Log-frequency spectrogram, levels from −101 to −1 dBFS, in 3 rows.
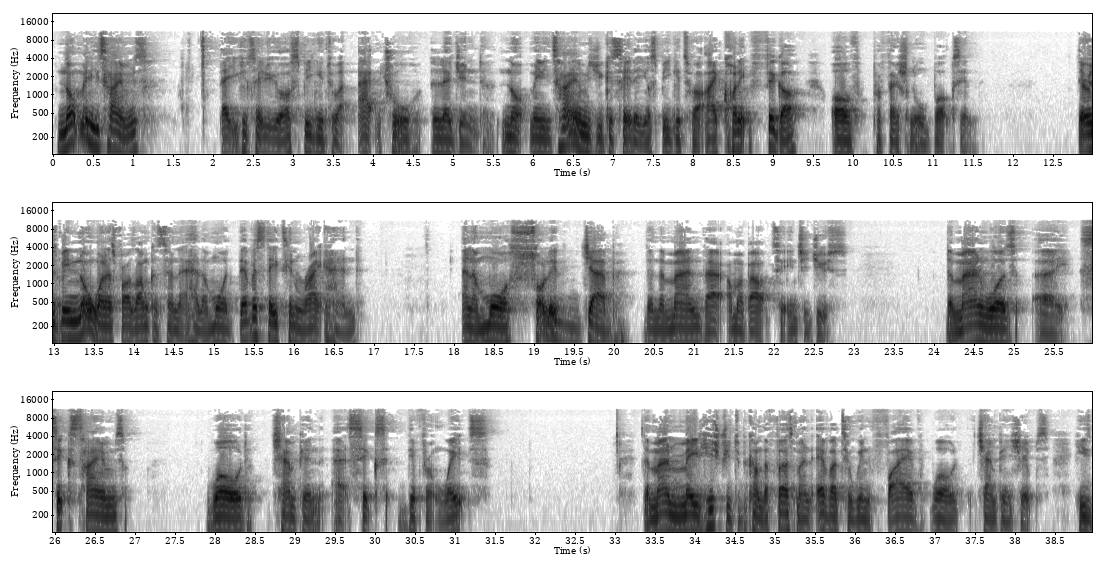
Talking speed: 135 wpm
